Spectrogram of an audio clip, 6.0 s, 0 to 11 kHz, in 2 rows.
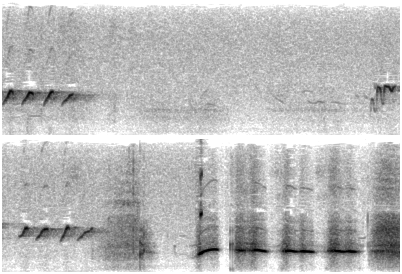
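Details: White-browed Scrub Robin calling from the edge of a thicket, sitting openly, on a sunset safari drive at 5:30 PM on 26 Nov 2016: four high falling whistles, repeated, then five loud, rich, even whistles.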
